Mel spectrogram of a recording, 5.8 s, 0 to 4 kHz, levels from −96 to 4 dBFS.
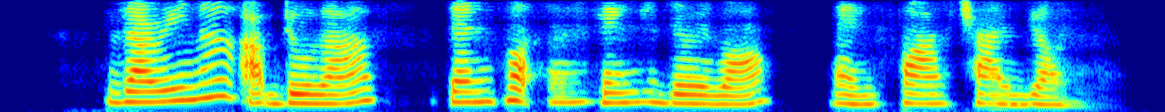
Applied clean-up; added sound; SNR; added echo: neural mask model Resemble Enhance denoiser.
